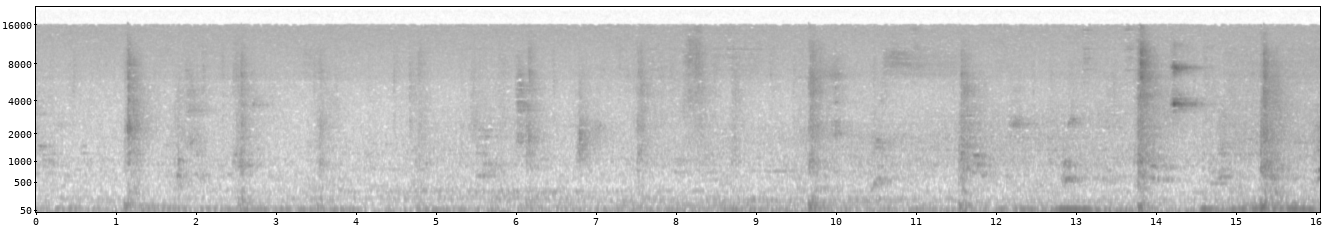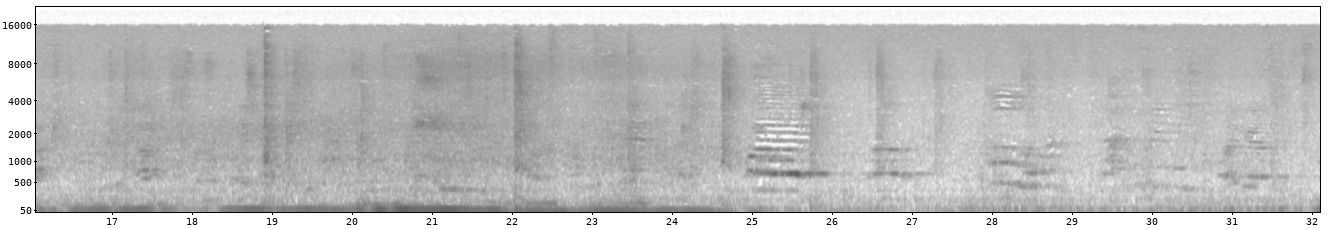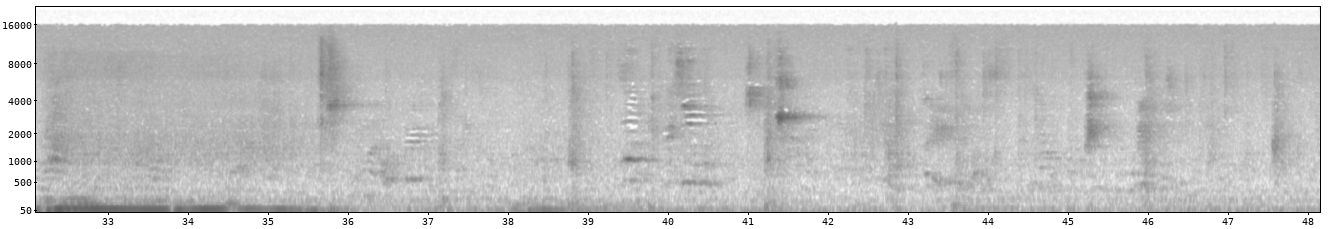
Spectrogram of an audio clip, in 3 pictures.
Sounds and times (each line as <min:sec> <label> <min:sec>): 0:00.0 group of people are playing with a ball outside 0:48.1
0:11.6 voices 0:27.3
